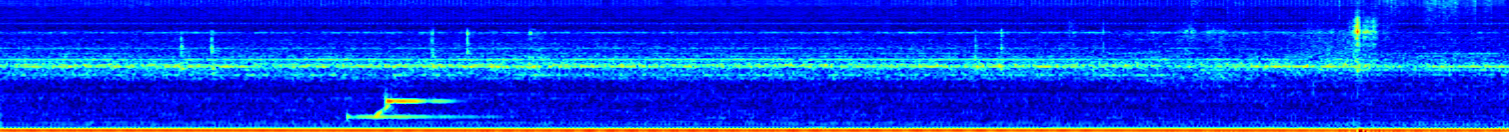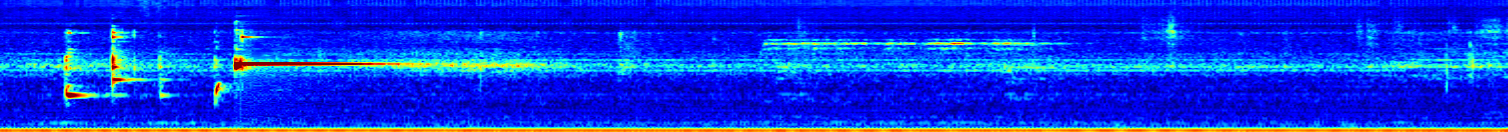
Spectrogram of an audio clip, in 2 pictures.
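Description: A steady low electrical hum, with a few short electronic beeps. The loudest is a single high chime about nine seconds in that rings out for about a second.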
